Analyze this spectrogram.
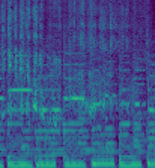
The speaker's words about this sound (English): He brushes his teeth fast.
